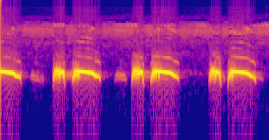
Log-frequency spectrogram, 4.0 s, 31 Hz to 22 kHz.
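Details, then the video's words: Spotted dove calling: low, mellow cooing phrases, each a short soft note followed by a louder double coo with a falling second part, repeated three times at a steady pace in quiet surroundings. "សម្លេងសត្វលលក យំលឺច្បាស់ល្អណាស់ 🐦🔊100% | Spotted Dove 🐦Call bird sounds"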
